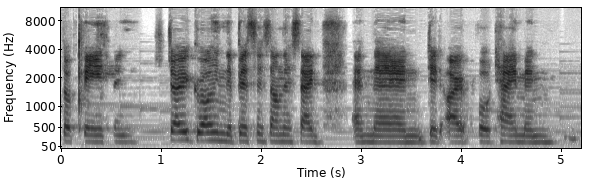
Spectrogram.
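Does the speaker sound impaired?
Yes: deafness; born deaf both ears, implant at 13, speech therapy ages 2-3 to 10-11, redone after implant; struggles with speaking, no full sentences until age five, sign language learned later, still has accent.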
